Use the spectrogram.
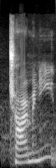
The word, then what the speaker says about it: Charmony: Charmony? That's how they say it.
